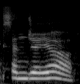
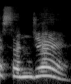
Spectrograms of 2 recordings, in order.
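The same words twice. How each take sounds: First: संजय with the final a sounded, sanjaya; Sanskrit pronunciation. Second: संजय clipped to sanjay, final a dropped; Hindi pronunciation. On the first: Teacher gives students the Sanskrit form, संजय as sanjaya. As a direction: pronounce संजय fully as sanjaya. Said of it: "संस्कृत में है संजय". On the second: Teacher contrasts Hindi reading for students, संजय clipped as sanjay. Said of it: "हिंदी में ये है संजय". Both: Shown as a demonstration.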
